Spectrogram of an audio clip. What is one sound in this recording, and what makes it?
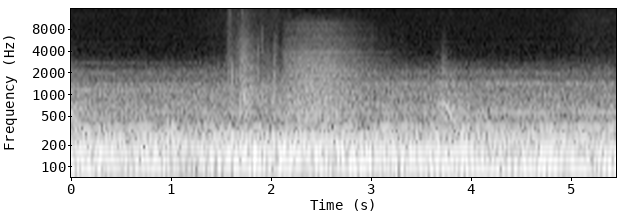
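A low electronic hum drones steadily.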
